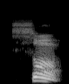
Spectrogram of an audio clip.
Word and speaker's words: son: So S at the beginning of a word is pronounced like a regular S. So, example, so, son, singe, so, son, singe, so, son, singe.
